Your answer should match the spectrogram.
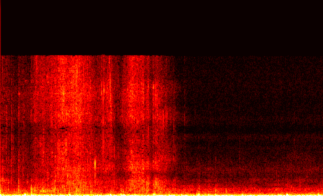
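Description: Soft, muffled hoofbeats of a horse moving at speed on a sand track, fading as it moves away, over a steady low rumble.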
